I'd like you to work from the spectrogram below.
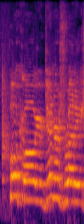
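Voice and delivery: loud, high call across the house; shouting. A narrator's reading. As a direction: call her in for dinner from afar. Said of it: "shouted her father".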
